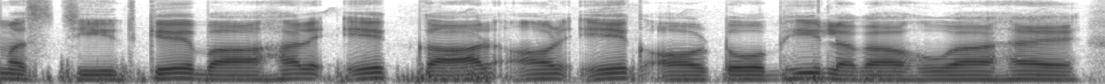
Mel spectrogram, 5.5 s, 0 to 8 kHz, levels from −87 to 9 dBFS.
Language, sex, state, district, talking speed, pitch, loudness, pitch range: Hindi, male, Jharkhand, Ranchi, 140 wpm, 115 Hz, -15 LUFS, 110-130 Hz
